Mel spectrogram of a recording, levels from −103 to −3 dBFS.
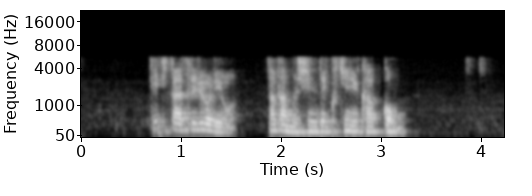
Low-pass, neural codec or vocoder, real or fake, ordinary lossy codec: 5.4 kHz; codec, 16 kHz in and 24 kHz out, 1.1 kbps, FireRedTTS-2 codec; fake; AAC, 48 kbps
